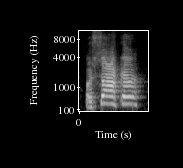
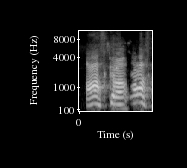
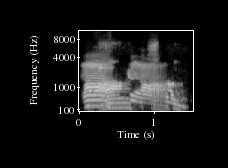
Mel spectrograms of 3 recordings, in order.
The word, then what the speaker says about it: Asuka: I always want to say Osaka. This right here needs to be. Hear me. Unlike your adversary, I'm an A-team member. I'm going to teach you how to say her name is Asuka.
